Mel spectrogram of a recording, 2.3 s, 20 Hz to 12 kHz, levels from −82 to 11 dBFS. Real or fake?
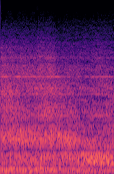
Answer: real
